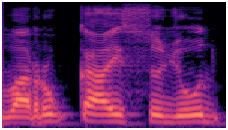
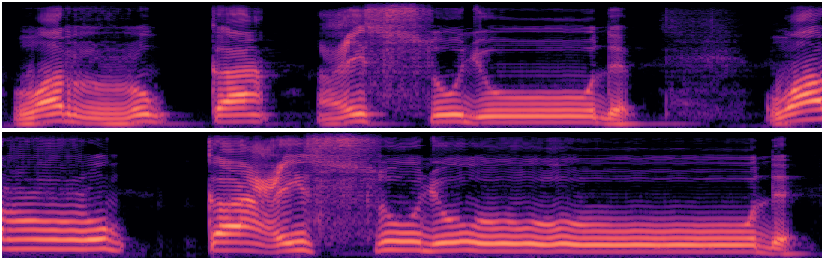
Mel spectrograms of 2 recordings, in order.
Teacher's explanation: اس لفظ کو بھی دیکھ لیجئے، اس کو ورکع السجود پڑھ لیا جاتا ہے، جبکہ یہاں پر واو کو را کے ساتھ ملانا ہے، را کو کاف کے ساتھ ملانا ہے، کیونکہ را اور کاف مشدد ہیں، تو را اور کاف کو جماؤ کے ساتھ ادا کریں گے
